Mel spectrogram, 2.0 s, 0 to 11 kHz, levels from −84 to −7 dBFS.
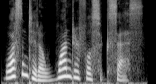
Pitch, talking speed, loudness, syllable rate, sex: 230 Hz, 155 wpm, -18 LUFS, 4.5 syllables/s, female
